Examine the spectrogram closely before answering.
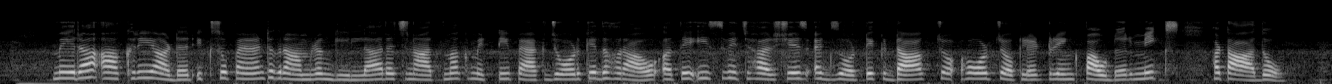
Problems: constant background noise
